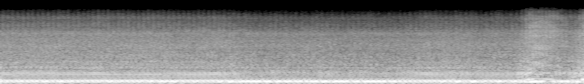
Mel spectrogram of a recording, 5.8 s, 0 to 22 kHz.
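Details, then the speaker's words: Honda CBX1000 first run after revival, revved to about 4000 rpm, carbs still to be rebuilt. A fast, light ticking over the exhaust, traced to cylinder four. Owner suspects a top-end cause rather than rod knock, unconfirmed. "so looks like it's cylinder number four that's making the sound so doesn't sound like rod knock it doesn't seem deep enough seems like it's a very fast pace so something top end would make sense"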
